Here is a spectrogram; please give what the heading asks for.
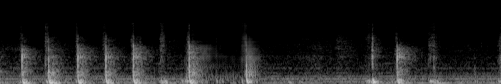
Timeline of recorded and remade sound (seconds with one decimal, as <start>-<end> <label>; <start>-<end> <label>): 0.0-2.0 recorded; 2.0-2.6 remade; 2.6-5.0 recorded

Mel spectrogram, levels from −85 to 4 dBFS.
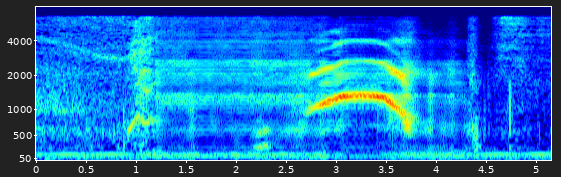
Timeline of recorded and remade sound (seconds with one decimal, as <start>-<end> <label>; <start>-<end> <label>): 0.0-1.2 recorded; 1.2-4.3 remade; 4.3-5.2 recorded

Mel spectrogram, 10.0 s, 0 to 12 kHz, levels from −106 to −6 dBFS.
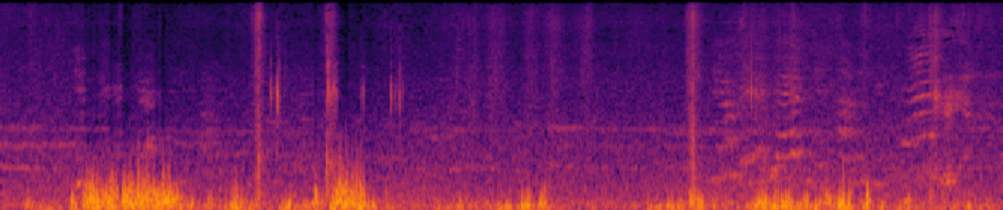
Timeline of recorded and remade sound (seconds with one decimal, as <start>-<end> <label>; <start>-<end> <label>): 0.0-2.1 remade; 2.1-2.7 recorded; 2.7-3.8 remade; 3.8-4.7 recorded; 4.7-9.0 remade; 9.0-10.0 recorded

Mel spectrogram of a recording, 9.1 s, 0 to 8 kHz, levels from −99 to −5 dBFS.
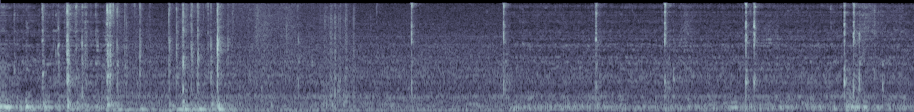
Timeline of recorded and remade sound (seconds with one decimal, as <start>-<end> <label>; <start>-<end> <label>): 0.0-1.1 remade; 1.1-5.1 recorded; 5.1-9.1 remade

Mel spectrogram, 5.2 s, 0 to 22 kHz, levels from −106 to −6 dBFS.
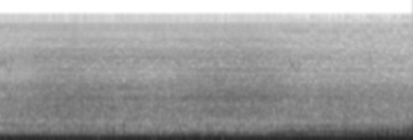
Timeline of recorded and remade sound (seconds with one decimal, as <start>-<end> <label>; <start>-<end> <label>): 0.0-1.7 recorded; 1.7-2.8 remade; 2.8-5.2 recorded

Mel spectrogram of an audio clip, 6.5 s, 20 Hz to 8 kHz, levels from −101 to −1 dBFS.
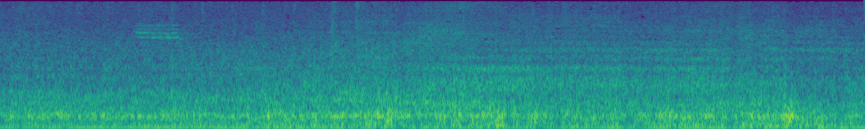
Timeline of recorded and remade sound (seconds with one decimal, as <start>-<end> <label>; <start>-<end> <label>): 0.0-1.1 recorded; 1.1-2.5 remade; 2.5-6.5 recorded

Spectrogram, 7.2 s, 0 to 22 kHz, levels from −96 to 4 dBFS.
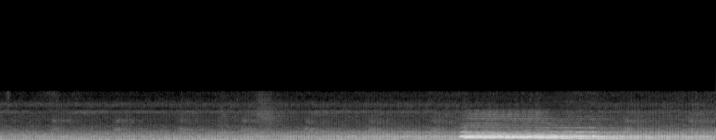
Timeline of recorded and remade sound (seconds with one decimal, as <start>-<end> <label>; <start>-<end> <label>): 0.0-7.2 remade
